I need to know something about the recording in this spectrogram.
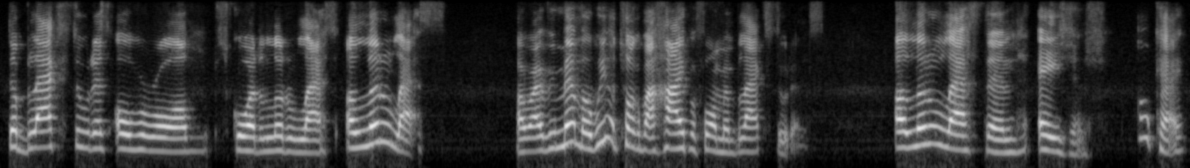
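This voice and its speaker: A woman with a Brooklyn accent giving opinionated commentary, speaking emphatically and informally. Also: fairly high pitch. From Brooklyn, New York. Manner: emphatic, rhetorical questions, swearing.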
